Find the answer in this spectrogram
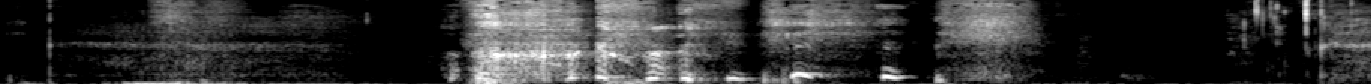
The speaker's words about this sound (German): Jetzt muss ich so husten.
